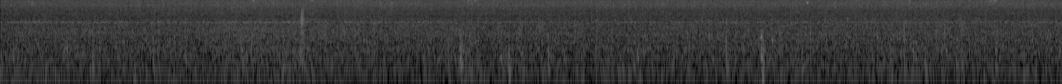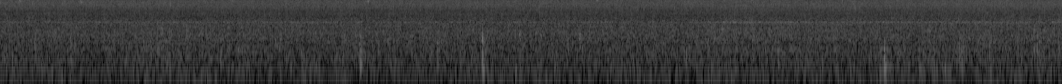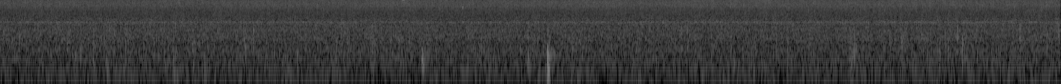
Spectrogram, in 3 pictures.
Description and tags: Cooking with oil
Thank you for the effort.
